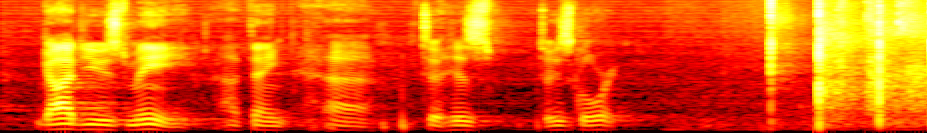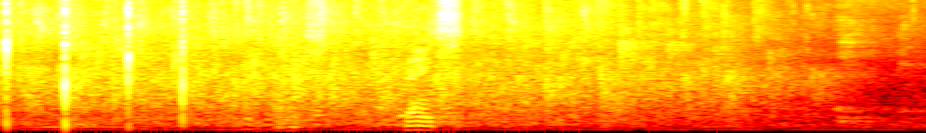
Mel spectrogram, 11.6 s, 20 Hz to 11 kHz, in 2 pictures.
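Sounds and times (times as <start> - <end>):
speech: 0.2 - 4.0, 8.3 - 8.8
crowd applauding: 5.1 - 11.5.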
